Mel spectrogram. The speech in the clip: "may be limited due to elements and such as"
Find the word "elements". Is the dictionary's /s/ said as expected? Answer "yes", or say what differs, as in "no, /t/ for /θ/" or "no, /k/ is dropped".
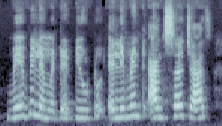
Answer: no, /s/ is dropped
